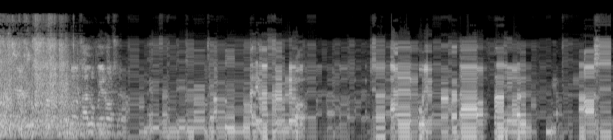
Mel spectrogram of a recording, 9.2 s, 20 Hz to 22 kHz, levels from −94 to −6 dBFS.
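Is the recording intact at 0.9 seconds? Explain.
Yes, at 0.9 seconds the audio runs on without any dropout, click, glitch or other fault.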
